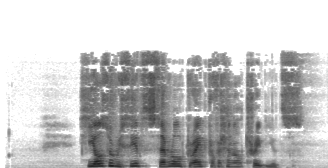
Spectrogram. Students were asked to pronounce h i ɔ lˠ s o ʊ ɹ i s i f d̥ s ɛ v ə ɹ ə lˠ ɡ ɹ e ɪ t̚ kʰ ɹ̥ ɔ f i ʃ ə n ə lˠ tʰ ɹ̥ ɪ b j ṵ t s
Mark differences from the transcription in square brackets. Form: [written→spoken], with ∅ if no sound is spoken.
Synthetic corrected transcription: h i ɔ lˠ s o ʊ ɹ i s i [f→v] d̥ s ɛ v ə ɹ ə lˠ ɡ ɹ e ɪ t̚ [kʰ→pʰ] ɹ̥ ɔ f [i→ɛ] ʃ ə n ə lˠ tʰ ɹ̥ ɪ b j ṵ t s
